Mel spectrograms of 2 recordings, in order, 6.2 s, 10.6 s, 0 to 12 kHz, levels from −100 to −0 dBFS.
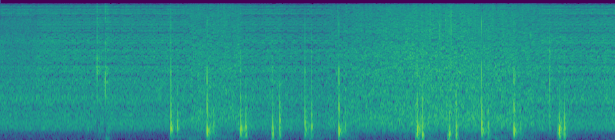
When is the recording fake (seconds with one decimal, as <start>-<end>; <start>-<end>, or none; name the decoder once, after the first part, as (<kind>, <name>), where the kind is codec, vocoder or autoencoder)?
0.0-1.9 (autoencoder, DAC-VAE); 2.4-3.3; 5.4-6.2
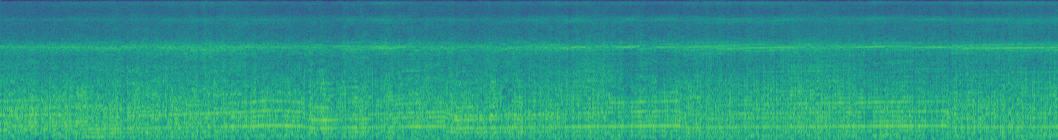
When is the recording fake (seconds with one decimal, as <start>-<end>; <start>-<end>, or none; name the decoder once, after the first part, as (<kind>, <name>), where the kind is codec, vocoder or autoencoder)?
0.0-2.8 (autoencoder, DAC-VAE); 3.9-6.5

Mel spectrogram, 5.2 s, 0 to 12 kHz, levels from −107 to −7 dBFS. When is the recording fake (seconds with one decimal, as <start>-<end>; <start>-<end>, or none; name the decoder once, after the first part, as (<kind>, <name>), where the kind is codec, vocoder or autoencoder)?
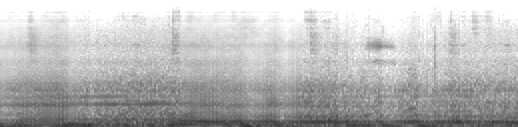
0.0-0.8 (vocoder, Vocos); 1.8-3.0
